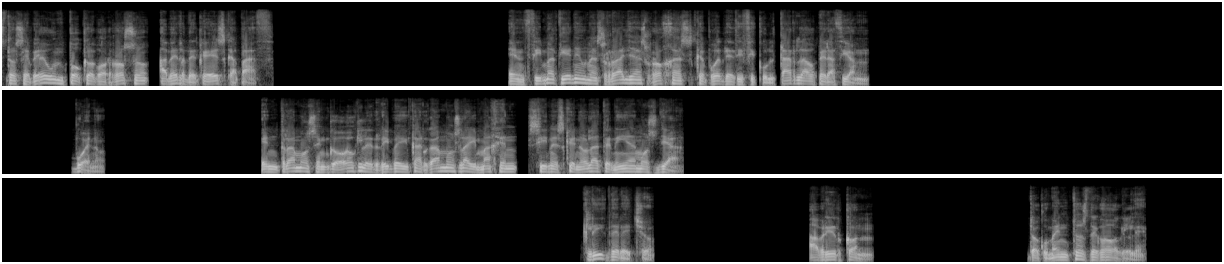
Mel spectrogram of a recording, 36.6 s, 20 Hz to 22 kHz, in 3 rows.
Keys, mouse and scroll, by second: 0.1 scroll up 2, 0.9 scroll up 1, 0.9-2.0 scroll down 3, 2.3 scroll up 4, 3.1 scroll up 1, 3.5 scroll down 4, 4.5 F4, 4.9 click, 12.4 F4, 12.8 click, 16.2 ctrl+Num_Lock, 17.1 click, 20.7 drag, 23.1 click, 23.5 click, 27.1 F4, 30.0 click, 31.1 right click, 36.0 click.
